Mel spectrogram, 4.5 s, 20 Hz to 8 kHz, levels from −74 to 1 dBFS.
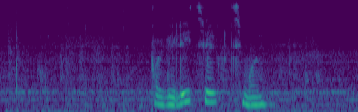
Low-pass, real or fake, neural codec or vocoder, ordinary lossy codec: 7.2 kHz; real; none; none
